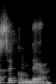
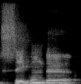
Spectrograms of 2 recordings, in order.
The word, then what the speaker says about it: secondaire: Le personnage principal, un personnage secondaire, un héros, un premier rôle, un second rôle. Les amis, les ennemis. Excellent. Attention, on dit secondaire en second. C se prononce comme un G.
